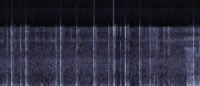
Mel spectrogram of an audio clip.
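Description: Stylus tip clicking and tapping on a tablet screen while a word is handwritten: about a dozen short, irregular clicks.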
